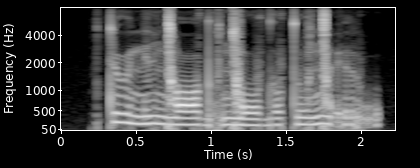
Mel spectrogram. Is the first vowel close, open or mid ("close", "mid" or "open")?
close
